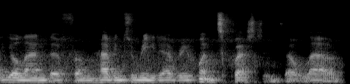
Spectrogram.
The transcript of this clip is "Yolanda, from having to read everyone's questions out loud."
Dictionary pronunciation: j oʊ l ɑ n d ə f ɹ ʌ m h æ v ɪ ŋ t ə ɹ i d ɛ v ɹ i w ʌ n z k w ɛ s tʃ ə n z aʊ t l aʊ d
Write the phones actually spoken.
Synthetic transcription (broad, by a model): j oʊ l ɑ n d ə f ɹ ʌ m h æ v ɪ ŋ t ə ɹ i d ɛ v ɹ i w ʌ n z k w ɛ s tʃ ə n z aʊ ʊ l aʊ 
